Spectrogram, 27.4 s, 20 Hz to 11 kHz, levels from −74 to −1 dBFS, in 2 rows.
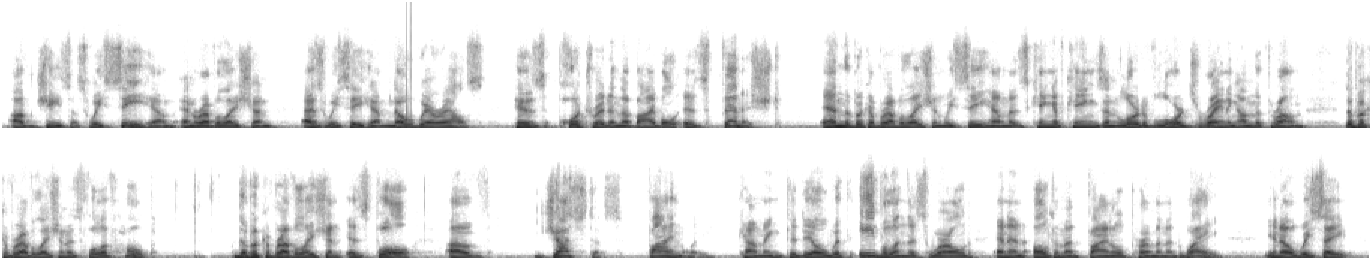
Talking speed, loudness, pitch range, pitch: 165 wpm, -23 LUFS, 130-175 Hz, 145 Hz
